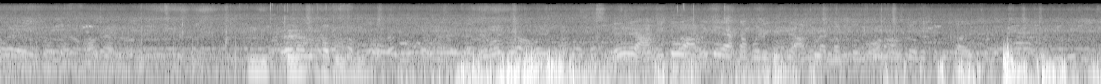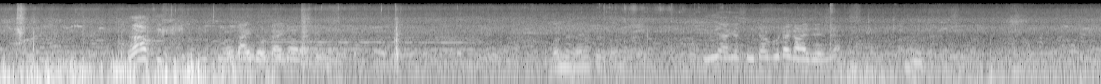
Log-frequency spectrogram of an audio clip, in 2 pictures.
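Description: Young men talk casually close by, outdoors.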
